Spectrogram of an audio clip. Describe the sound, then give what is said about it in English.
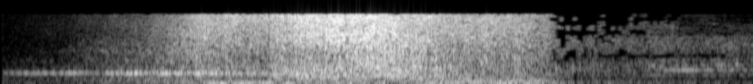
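Ocean water surges in as a single rushing wave, building to a loud, broad wash before falling away, leaving a quieter lapping background with faint tonal sounds. “Obi-Wan felt his head and shoulders breach the surface of the lightless ocean”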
